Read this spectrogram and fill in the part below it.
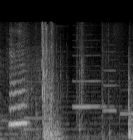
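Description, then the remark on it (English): The old, squeaky wooden door of the John Howland house in Plymouth, hundreds of years old and the only house still standing there where a Mayflower pilgrim lived, creaks on its hinges as it is closed, shuts with a heavy, hollow thud, then gives a few high squeaks and a final sharp knock as the latch settles. No one speaks. “bids us close the door”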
